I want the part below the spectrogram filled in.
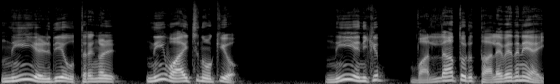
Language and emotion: Malayalam, angry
